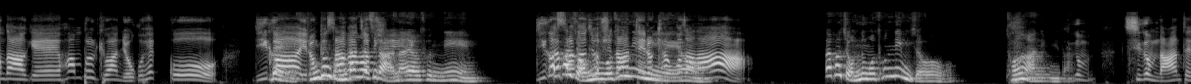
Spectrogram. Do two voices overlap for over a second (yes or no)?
yes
